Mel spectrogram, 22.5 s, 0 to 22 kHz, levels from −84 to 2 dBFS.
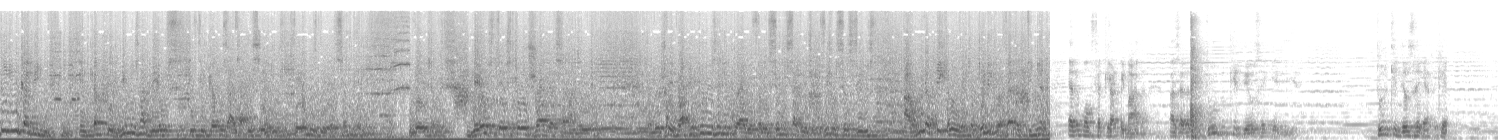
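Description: A data bit that is likely stuck at a fixed value, from a broken line or converter, forces about half the samples off by that bit's weight from the start until 15.74 s. This stuck bit gives the audio a distortion that follows the waveform, and because the bit also flips with the sign of small values, the quieter gaps fill with a hiss that stops once the fault clears. Separately, two neighbouring runs of frames were decoded in swapped order seven times: 0.74 to 1.09 s, 3.53 to 3.91 s, 9.99 to 10.35 s, 12.13 to 12.49 s, 13.87 to 14.24 s, 16.48 to 16.84 s and 21.34 to 21.71 s. In each of these frames-out-of-order events, two blocks of about 171 ms play back to front, which fits runs of four frames each. The result is a short, garbled flutter, and no time is lost.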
